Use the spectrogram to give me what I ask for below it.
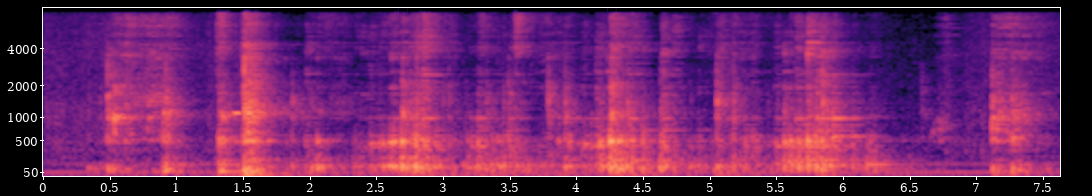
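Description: Numbered balls are mixed for a shinty cup quarterfinal draw, giving off hollow knocks and light clinks in several rolling bursts of similar loudness, with no talking.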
